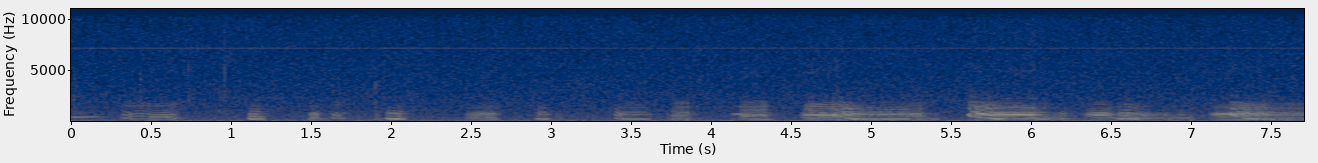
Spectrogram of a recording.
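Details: Two-week-old Hungarian Vizsla puppies making a run of short tonal whimpers roughly once a second, growing louder and more drawn-out, wavering whines toward the end.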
